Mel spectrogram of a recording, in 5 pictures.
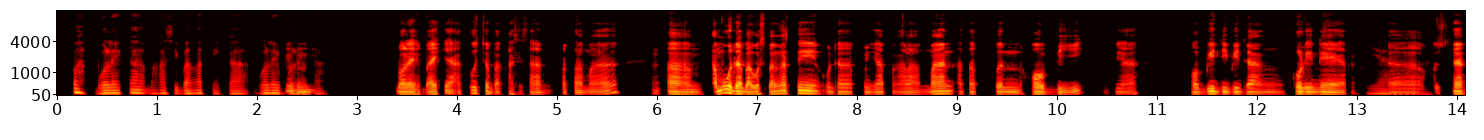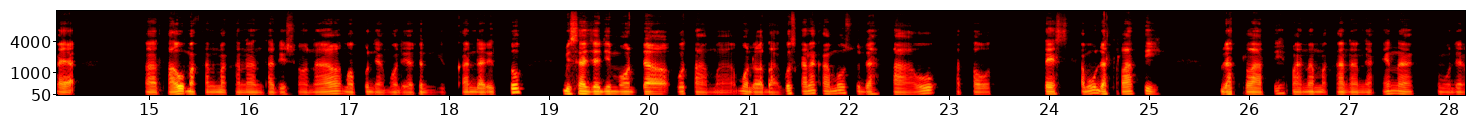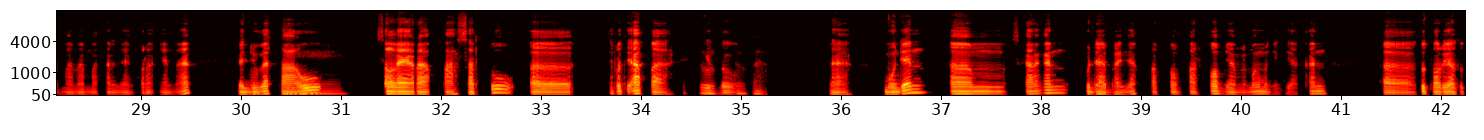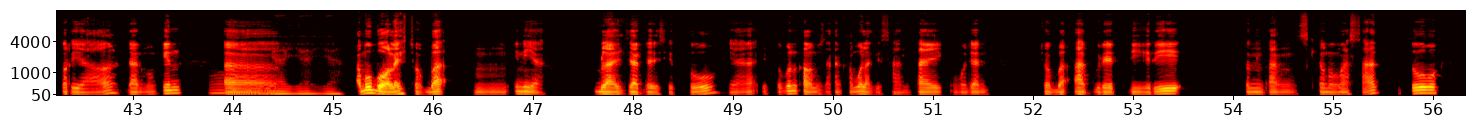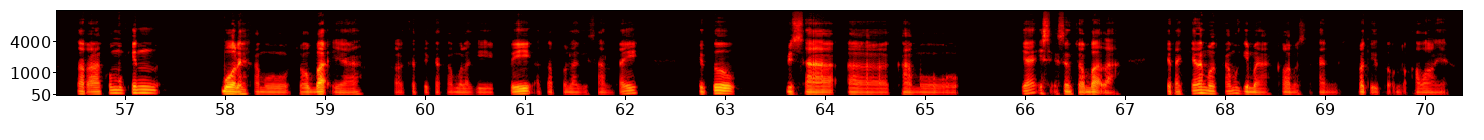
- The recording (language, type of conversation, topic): Indonesian, advice, Bagaimana cara mengurangi rasa takut gagal dalam hidup sehari-hari?
- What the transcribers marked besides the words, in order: tapping; in English: "taste"; in English: "upgrade"; in English: "skill"; in English: "free"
